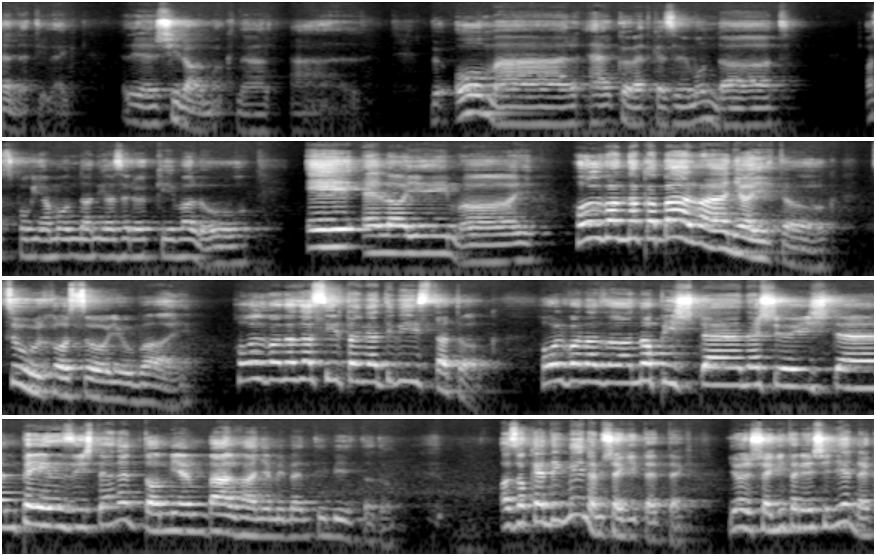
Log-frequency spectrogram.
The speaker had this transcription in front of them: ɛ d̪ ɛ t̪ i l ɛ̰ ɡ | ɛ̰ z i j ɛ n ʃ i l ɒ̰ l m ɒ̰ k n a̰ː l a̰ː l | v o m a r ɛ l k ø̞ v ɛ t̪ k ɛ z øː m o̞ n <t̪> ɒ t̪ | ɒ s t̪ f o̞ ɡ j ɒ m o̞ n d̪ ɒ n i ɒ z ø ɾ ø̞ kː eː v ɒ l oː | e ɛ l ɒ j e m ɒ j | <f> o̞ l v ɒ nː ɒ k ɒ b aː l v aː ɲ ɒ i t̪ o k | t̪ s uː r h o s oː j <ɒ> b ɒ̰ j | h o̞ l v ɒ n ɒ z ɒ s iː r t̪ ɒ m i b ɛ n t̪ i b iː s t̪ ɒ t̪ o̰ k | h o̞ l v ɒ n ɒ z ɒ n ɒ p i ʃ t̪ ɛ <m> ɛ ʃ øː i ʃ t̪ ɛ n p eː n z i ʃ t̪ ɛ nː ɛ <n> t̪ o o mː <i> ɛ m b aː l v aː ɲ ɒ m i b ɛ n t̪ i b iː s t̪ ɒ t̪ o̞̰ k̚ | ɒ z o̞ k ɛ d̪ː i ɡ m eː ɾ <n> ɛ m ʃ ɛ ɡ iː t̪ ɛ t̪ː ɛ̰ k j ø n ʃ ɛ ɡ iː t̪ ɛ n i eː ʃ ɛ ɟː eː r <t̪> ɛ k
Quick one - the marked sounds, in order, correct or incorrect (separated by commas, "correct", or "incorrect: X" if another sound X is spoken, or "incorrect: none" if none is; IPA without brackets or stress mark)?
incorrect: d̪, incorrect: h, incorrect: u, incorrect: n, incorrect: m, correct, correct, incorrect: d̪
